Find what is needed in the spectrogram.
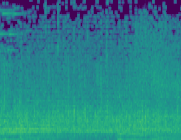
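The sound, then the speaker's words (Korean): Studio audience applause at a talk show: dense, continuous clapping from a crowd that holds at an even, fairly loud level from start to finish. “박수 한번 보내주시기 바랍니다”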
